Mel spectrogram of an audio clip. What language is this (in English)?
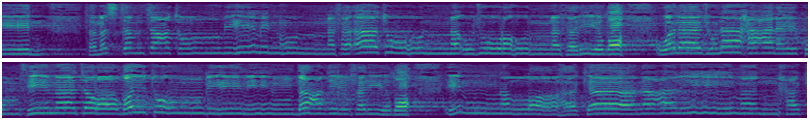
Arabic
